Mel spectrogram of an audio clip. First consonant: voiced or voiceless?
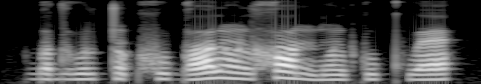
voiced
